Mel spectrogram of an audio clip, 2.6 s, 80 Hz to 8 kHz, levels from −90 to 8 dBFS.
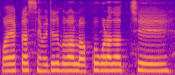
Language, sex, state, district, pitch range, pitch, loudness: Bengali, female, West Bengal, Alipurduar, 260-275 Hz, 265 Hz, -13 LUFS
